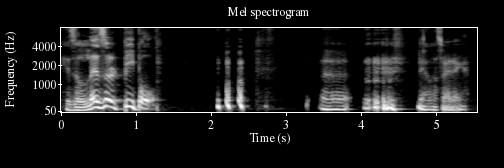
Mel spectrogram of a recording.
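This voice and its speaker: A man with a hoarse, raspy throat chats through a game stream in a loose, rambling way, laughing at his own slips and starting over. His pitch lifts and drops a lot as he talks. The voice sits in a middle register for a man. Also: very animated, slow pace, a little mellow. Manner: rambling, self-correcting, laughs at himself. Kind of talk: casual gaming stream chat.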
